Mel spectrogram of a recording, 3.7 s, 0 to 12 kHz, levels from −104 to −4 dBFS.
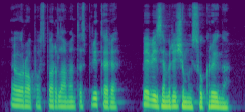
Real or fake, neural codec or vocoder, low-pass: real; none; 10.8 kHz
